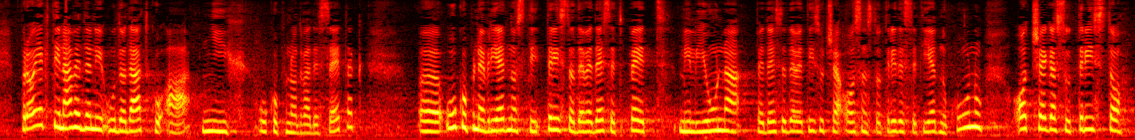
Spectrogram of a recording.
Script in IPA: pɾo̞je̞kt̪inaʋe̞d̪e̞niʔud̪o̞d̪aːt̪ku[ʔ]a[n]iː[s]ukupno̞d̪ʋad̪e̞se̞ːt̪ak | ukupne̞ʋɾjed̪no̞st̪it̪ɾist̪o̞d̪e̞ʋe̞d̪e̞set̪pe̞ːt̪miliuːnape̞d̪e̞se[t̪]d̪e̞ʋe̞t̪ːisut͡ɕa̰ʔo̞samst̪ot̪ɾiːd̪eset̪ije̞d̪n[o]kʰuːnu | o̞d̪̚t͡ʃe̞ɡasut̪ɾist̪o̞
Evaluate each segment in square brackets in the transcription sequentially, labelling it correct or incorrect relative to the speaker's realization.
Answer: correct, incorrect: ɲ, incorrect: x, correct, incorrect: u

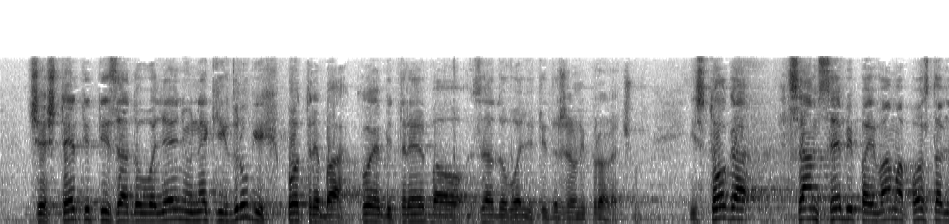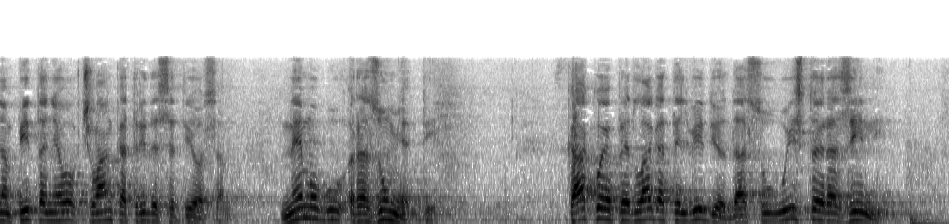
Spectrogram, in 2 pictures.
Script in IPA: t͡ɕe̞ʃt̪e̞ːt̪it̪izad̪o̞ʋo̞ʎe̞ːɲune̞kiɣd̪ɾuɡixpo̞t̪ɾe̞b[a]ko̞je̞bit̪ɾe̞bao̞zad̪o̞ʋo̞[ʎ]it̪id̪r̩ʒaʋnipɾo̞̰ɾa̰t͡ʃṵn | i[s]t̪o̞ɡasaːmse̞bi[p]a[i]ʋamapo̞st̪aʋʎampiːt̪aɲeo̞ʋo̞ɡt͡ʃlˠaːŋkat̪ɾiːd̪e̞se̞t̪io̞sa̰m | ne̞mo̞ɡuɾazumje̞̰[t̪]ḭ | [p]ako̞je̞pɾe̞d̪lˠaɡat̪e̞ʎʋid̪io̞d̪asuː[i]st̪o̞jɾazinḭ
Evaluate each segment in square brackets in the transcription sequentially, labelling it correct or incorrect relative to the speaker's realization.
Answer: correct, correct, correct, correct, correct, correct, incorrect: k, correct

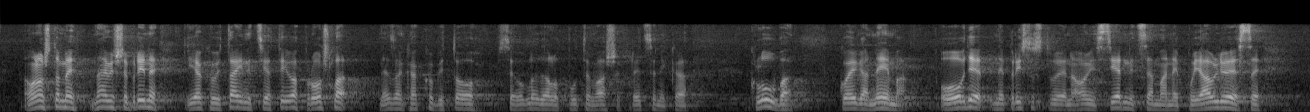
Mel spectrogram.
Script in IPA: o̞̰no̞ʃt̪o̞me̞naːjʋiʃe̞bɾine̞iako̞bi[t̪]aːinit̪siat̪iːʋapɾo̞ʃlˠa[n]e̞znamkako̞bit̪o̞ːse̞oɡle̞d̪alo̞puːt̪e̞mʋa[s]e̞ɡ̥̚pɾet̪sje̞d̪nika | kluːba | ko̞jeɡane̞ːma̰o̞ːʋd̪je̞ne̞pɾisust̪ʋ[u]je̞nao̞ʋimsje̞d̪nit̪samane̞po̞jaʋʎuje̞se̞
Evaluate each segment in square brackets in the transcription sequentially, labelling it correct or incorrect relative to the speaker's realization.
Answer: correct, correct, incorrect: ʃ, correct

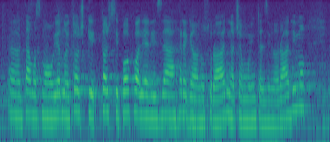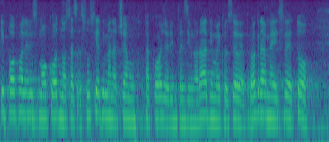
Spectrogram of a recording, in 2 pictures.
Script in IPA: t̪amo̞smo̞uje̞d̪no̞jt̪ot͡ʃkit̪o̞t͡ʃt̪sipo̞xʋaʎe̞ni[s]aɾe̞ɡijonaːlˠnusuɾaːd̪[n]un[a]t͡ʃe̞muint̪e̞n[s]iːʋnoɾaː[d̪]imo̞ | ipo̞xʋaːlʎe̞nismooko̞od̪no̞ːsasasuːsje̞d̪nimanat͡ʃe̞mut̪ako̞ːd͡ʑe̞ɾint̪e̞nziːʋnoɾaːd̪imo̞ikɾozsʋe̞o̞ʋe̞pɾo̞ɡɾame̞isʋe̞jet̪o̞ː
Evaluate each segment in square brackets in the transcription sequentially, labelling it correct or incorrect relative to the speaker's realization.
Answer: incorrect: z, incorrect: ɲ, correct, incorrect: z, correct

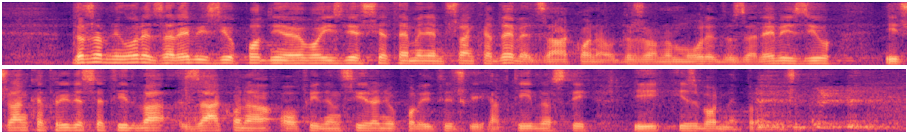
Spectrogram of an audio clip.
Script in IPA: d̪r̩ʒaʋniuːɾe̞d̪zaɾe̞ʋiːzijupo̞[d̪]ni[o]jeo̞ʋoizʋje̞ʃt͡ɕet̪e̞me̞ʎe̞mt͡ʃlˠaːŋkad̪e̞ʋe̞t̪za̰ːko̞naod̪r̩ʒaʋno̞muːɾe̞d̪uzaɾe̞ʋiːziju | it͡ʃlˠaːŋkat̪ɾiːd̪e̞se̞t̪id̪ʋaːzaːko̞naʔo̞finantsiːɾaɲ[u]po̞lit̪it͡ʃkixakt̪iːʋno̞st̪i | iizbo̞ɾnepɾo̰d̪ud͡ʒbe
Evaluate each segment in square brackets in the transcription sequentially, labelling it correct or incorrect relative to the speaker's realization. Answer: correct, correct, correct

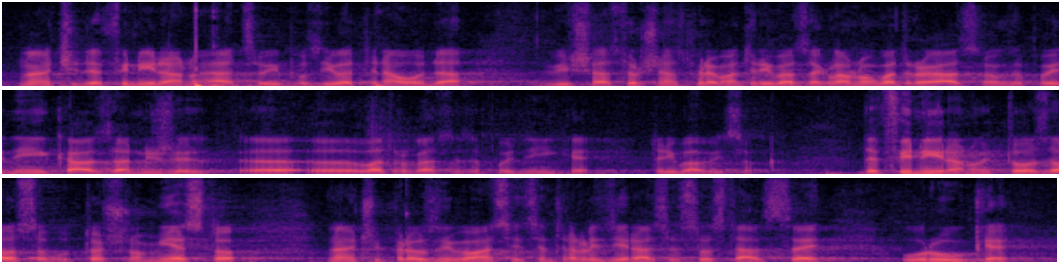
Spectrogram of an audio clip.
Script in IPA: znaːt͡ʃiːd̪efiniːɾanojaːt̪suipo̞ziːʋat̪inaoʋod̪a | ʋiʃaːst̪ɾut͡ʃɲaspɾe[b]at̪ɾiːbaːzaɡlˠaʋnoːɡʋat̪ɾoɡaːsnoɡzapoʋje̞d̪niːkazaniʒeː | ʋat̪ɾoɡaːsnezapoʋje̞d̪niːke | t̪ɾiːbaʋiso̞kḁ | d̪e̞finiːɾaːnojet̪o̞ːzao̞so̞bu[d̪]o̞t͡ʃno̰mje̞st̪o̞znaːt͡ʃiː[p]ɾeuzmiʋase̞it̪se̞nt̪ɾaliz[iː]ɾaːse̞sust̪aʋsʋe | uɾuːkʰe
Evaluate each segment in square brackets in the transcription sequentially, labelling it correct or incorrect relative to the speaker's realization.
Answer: incorrect: m, incorrect: t̪, correct, correct

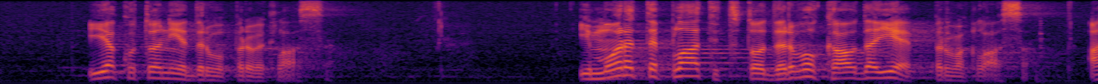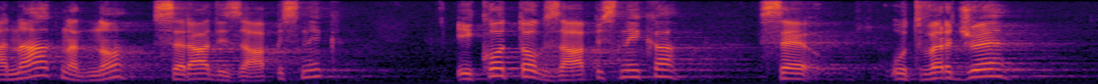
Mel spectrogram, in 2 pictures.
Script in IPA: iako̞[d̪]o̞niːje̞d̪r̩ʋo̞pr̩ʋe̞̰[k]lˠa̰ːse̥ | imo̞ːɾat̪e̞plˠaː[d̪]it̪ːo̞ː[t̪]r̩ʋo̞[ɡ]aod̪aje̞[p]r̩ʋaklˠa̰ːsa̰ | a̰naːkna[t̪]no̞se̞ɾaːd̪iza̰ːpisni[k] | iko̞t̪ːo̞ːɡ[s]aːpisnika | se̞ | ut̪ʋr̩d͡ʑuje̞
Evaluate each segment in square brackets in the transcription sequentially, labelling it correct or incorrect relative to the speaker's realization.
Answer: incorrect: t̪, correct, incorrect: t̪, incorrect: d̪, incorrect: k, correct, incorrect: d̪, correct, incorrect: z

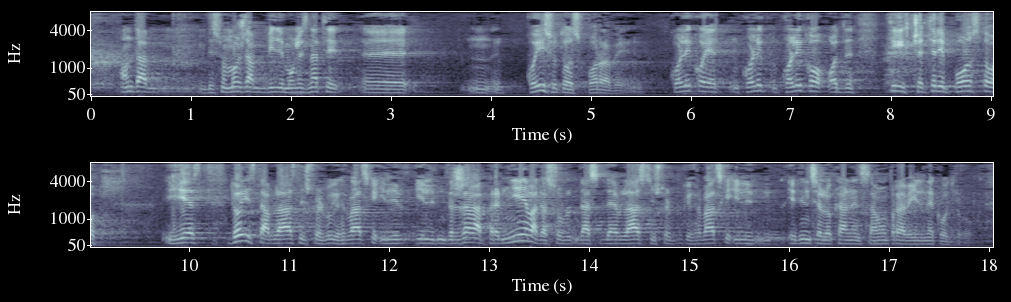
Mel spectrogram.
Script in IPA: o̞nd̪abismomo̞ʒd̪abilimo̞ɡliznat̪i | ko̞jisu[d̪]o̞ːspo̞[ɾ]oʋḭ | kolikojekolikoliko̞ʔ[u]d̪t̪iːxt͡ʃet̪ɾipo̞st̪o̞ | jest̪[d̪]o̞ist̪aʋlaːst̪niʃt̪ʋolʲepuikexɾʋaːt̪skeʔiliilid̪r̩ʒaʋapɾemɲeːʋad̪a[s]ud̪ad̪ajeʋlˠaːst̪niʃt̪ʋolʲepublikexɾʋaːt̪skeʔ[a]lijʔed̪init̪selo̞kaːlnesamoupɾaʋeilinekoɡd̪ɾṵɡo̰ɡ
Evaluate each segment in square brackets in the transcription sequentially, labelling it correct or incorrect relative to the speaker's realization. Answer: incorrect: t̪, correct, incorrect: o, correct, correct, incorrect: i

